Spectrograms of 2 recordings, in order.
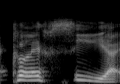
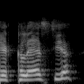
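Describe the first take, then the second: First: The word is said in its original Greek form. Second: The word is said in its Portuguese-adapted form. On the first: This is the original form in the source language. The speaker calls it right. "a pronúncia correta no grego koiné é eclesia" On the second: This is the common adapted local form. The speaker calls it wrong. "Muitos dizem eclésia, né? É a forma aportuguesada"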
